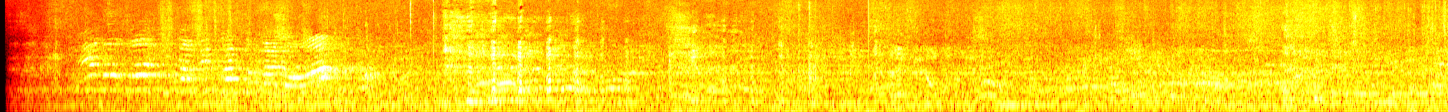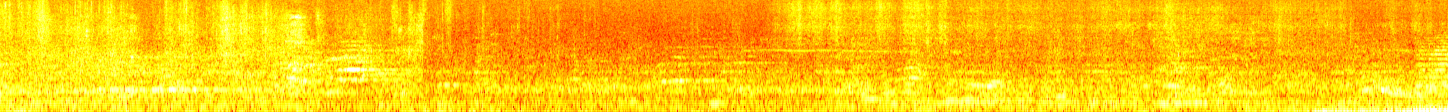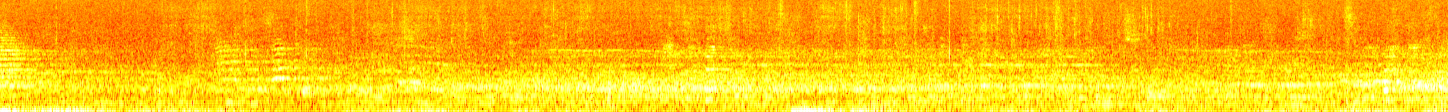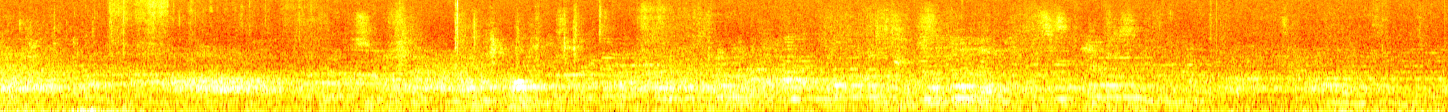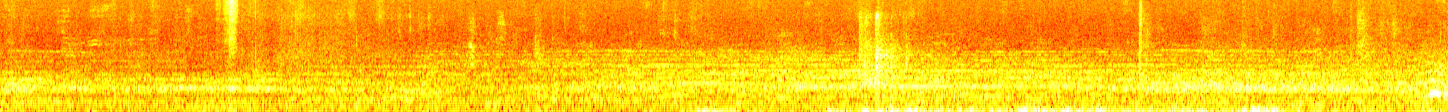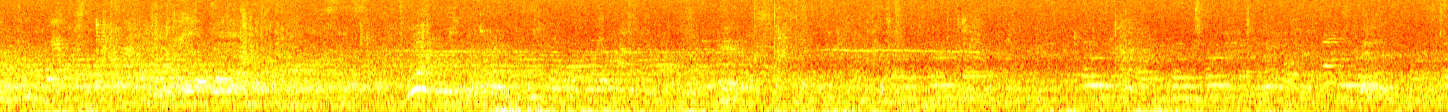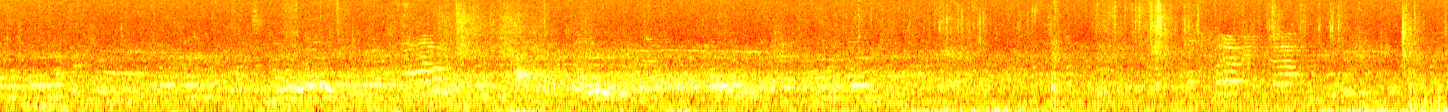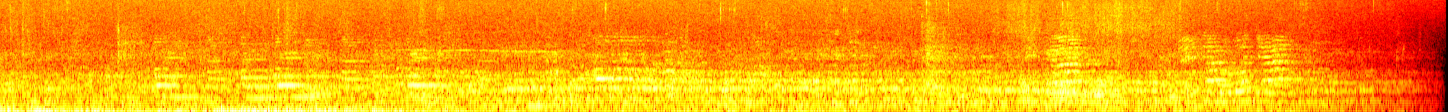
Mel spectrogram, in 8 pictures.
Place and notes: Gare Saint Sauveur
between the visual and the visceral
